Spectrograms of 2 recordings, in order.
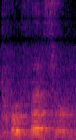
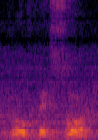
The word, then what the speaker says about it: profesor: That's an aspirated P, professor. And you put your hand in front, you can feel it. When you say it in Spanish with the correct pronunciation, there's hardly any puff of air that comes out. You still put your lips together, but you don't really produce that puff. Profesor, profesor.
